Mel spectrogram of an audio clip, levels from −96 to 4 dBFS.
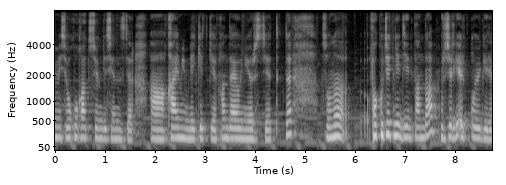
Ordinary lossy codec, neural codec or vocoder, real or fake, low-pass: none; none; real; none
